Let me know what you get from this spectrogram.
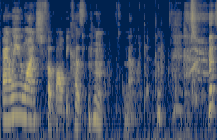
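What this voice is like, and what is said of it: Sorority girl voice impression. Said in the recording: “That was my impression of a sorority girl talking.”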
